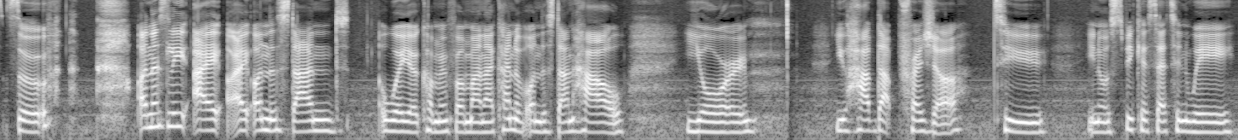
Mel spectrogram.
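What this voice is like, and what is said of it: Hybrid Nigerian-influenced English accent. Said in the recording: “Even though I spent a lot of my life in Nigeria, I've kind of developed this sort of hybrid accent.”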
